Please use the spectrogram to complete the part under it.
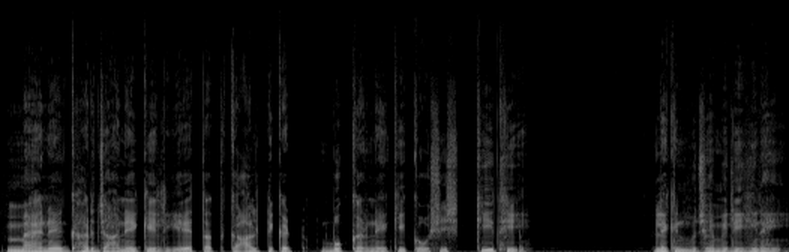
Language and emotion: Urdu, sad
